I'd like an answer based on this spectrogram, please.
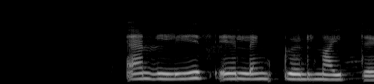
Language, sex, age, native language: Icelandic, female, 9, Icelandic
